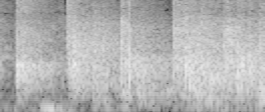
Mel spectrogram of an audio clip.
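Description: A short burst of clapping from several people, quick overlapping hand claps that rise in a few surges and stay fairly loud, with no voices over it.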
